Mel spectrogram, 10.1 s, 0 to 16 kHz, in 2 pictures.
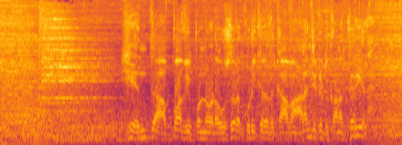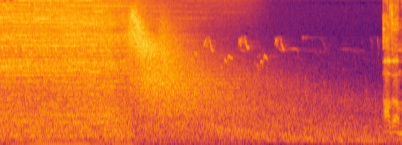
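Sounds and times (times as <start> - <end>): loud rumbling noise: 0.0 - 10.0.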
